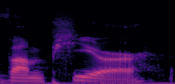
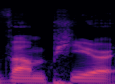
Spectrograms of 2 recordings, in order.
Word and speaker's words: Vampyr: making a documentary and he pronounces it Vampyr, and he comes off as a pompous little shit because he's saying it that way. So I think of him whenever I say Vampyr.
